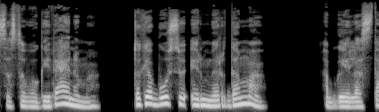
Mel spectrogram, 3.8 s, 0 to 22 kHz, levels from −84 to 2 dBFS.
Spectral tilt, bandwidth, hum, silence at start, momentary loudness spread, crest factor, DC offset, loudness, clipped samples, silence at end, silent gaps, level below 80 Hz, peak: -5 dB/octave; over 20 kHz; none; 0 s; 10 LU; 14 dB; under 0.1%; -18 LUFS; under 0.1%; 0 s; 1.01-1.31 s, 2.68-2.74 s, 2.96-3.18 s; -68 dBFS; -2 dBFS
